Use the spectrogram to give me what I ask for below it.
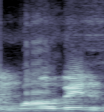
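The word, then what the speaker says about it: maven: को मेवेन बनाएंगे, मेवेन, थोड़ा सा प्रोनाउंसिएशन सभी लोग इसका इंग्लिश में किया कीजिए, मावेन मत बोलिए, मेवेन बोलिए। मेवेन, माँ में एक ही मात्रा और वे में एक ही मात्रा, मेवेन।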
